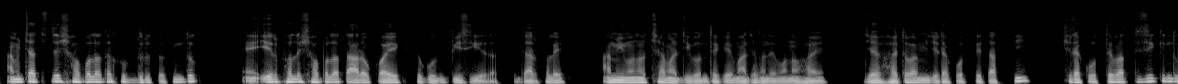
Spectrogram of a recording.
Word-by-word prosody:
আমি 115 +2 +6
চাচ্ছি 130 +1 +2
যে - - +6
সফলতা 120 -1 +3
খুব 120 - 0
দ্রুত 105 -3 -1
কিন্তু 115 +3 +1 0.6
এ - - +1 0.2
এর 115 - +4
ফলে 120 0 +5
সফলতা 110 0 +1
আরো 100 0 +2
কয়েকশ 100 +1 +1 0.2
গুণ 95 -2 +1
পিছিয়ে 90 -5 -1
যাচ্ছে - - -11
যার 90 -1 +1
ফলে 95 -1 +1 0.5
আমি 100 +1 +6
মনে 100 +1 +5
হচ্ছে 100 - -7
আমার 95 0 +3
জীবন 90 -1 0
থেকে 90 0 -1
মাঝে, 90 +2 0
মাঝে 90 -1 +1
মনে 85 0 0
হয় 85 -2 0 0.4
যে 100 - +2
হয়তোবা 95 +2 +2
আমি 95 - +2
যেটা 95 0 +1
করতে 95 +1 -4
চাচ্ছি 100 +9 -1 0.4
সেটা 110 -4 +2
করতে 105 +2 -2
পারতেছি 120 +4 0
কিন্তু 140 -2 +1
100 Hz, 195 wpm, -23 LUFS, 95-115 Hz, 0.6 s, আমি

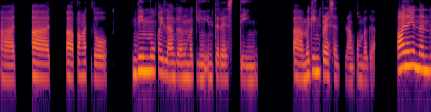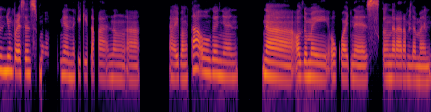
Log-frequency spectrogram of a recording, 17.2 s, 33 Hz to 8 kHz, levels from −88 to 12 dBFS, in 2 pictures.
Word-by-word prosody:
At 165 -2 -1 0.3
at, 180 -3 +4 0.3
ah, 190 -1 +6
pangatlo 190 -4 -2 0.5
hindi 245 +3 +6
mo 245 0 +5
kailangang 190 -5 -1
maging 180 -1 -5
interesting, 175 -2 -5 0.8
ah, 185 -3 +2
maging 240 +6 +2
present 190 -4 0
lang 155 -1 -6
kumbaga. 165 -3 -8 0.4
Okey 275 +3 +11
na - - +9
'yun, 325 -2 +6
nandun 255 -2 +4
'yung 245 - +1
presence 220 -1 0
mo, 215 - -7 0.4
'yan 200 -2 -4
nakikita 195 0 -8
ka 180 -2 -6
ng, 175 -1 -8
ah 165 -1 -6 0.6
ah 180 -2 -4
ibang 175 0 -5
tao 265 -4 +2
ganiyan, 195 -3 -4 0.5
na 210 -2 +4 0.5
although 190 +1 0
may 180 -3 -2
awkwardness 170 -2 -1
kang 175 0 -4
nararamdaman, 165 -3 -3
185 Hz, 125 wpm, -23 LUFS, 175-210 Hz, 0.8 s, Okey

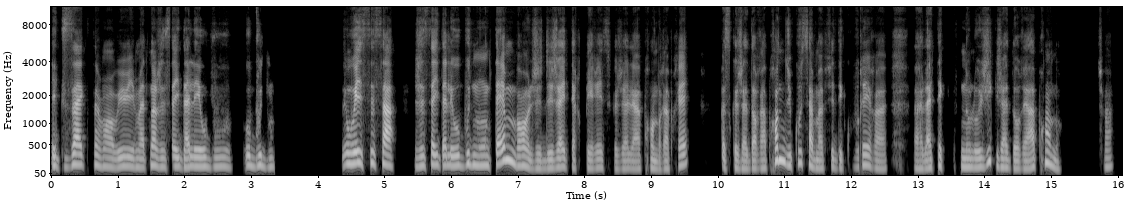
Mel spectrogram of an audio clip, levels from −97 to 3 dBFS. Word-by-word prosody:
Exactement, 140 +1 +2
oui, 135 +3 +1
oui, - - -1
maintenant 130 +5 +1
j'essaye 130 +1 -1
d'aller 135 +2 +3
au 135 0 0
bout 130 0 -7 0.2
au 150 - -1
bout 145 +2 -2
de 130 - -9
mon 130 - -7 1.0
Oui, 175 +3 +6
c'est 185 - -2
ça. 155 -3 +6 0.3
J'essaye 145 +4 0
d'aller 150 0 +2
au 150 - +2
bout 160 +5 -3
de 155 - -3
mon 150 0 -1
thème. 195 - +4
Bon, 145 -4 +3
j'ai 110 +1 -4
déjà 115 +3 +1
été 120 -3 -2
repérer 115 +1 -5
ce 115 - -21
que 105 - -9
j'allais 110 0 -2
apprendre 105 -1 -3
après, 145 +9 0 0.5
parce - - -4
que - - -3
j'adore 110 0 -2
apprendre. 215 - +3
Du 150 -6 -1
coup, 190 - -4
ça 175 - +1
m'a 115 -2 -2
fait 120 - -9
découvrir, 130 +4 -4
heu 105 -1 -2 0.4
heu, 105 0 -3
la 115 +2 +3
technologie 130 +3 -2
que 145 - -9
j'adorais 110 -4 -2
apprendre, 120 - -1 0.5
tu - - -10
vois? 130 +1 -8
130 Hz, 190 wpm, -28 LUFS, 115-150 Hz, 1.0 s, Oui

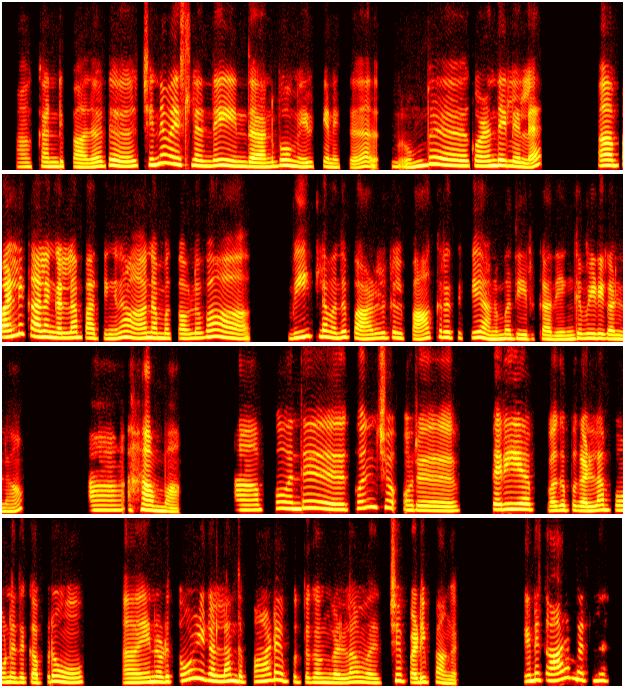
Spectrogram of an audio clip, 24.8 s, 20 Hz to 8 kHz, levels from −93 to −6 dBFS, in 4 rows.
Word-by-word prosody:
ஆ, 200 - -11 0.2
கண்டிப்பா. 210 -1 -2
அதாவது 220 +7 +1 0.3
சின்ன 285 +2 +2
வயசுலேருந்தே 265 -5 +2 0.2
இந்த 215 -2 +2
அனுபவம் 230 +3 +2
இருக்கு 205 +1 -4
எனக்கு. 175 -2 -7 0.5
ரொம்ப 240 - +1 0.4
குழந்தைல 235 -1 +3
இல்ல. 180 - +1 0.7
அ - - +6 0.2
பள்ளி 300 +9 +6
காலங்கள்லாம் 260 -3 +4
பார்த்தீங்கன்னா, 220 +4 0 0.2
நமக்கு 225 -2 -1
அவ்ளோவா 230 +7 -1 0.8
வீட்ல 300 +3 0
வந்து 250 +3 0
பாடல்கள் 225 +5 -1
பார்க்கறதுக்கே 245 +3 -2
அனுமதி 200 +2 -1
இருக்காது 180 -1 -4
எங்க 185 +5 -2
வீடுகள்லலாம். 195 -1 -1 0.7
அ - - 0 0.5
ஆமா, 190 -7 0 0.7
அ - - 0 0.2
அப்போ 250 +5 -7
வந்து 290 +3 +2 0.5
கொஞ்சம் 350 -1 -2
ஒரு 225 -1 0 0.7
பெரிய 265 +2 +4 0.3
வகுப்புகள்லாம் 220 +1 +1
போனதுக்கப்பறம் 220 +1 0 0.5
அ - - +1 0.2
என்னோட 240 +1 +2
தோழிகள்லாம் 300 -7 +2
அந்த 255 - +1
பாடல் 285 +2 0
புத்தகங்கள்லாம் 215 0 -1
வச்சு 200 +9 -3
படிப்பாங்க. 210 -4 0 0.7
எனக்கு 305 +1 0
ஆரம்பத்தில 320 -6 -2
230 Hz, 110 wpm, -21 LUFS, 210-270 Hz, 0.8 s, அ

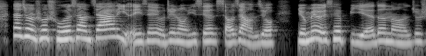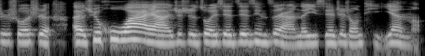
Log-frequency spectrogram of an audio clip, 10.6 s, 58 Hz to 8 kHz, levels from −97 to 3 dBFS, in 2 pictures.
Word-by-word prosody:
那 350 -1 +5
就 330 -1 +5
是 285 - +3
说 285 +2 +2
除 260 -2 +2
了 265 - +6
像 275 -1 +3
家 295 +4 +5
里 310 -4 -1
的 - - -4
一 210 - +1
些 225 +2 -3
有 205 -4 -3
这 225 +3 -3
种 210 -2 -2
一 195 - -6
些 215 +1 -2
小 200 -3 -3
讲 205 -6 -2
究， 185 +1 -3 0.3
有 215 -2 +1
没 245 +5 +3
有 265 -3 +4
一 230 - +2
些 260 +3 +1
别 185 -8 -3
的 225 +3 -2
呢？ 185 -4 -4
就 210 +3 -8
是 205 -1 -9
说 195 -1 -4
是， 195 -2 -4 0.2
呃， 195 -1 +1
去 195 +6 -3
户 250 +1 -2
外 245 -4 +8
啊， 180 -2 +4
就 195 +3 -7
是 195 -1 -5
做 195 +1 -3
一 190 - -2
些 195 -1 -3
接 200 +1 -3
近 195 -1 -7
自 205 +2 -6
然 160 -3 -3
的 165 - -5
一 175 +1 -4
些 185 0 -6
这 195 +2 -7
种 170 -1 -7
体 185 -2 -17
验 185 -4 -4
呢？ - - -15
200 Hz, 305 characters per minute, -22 LUFS, 185-235 Hz, 0.3 s, 外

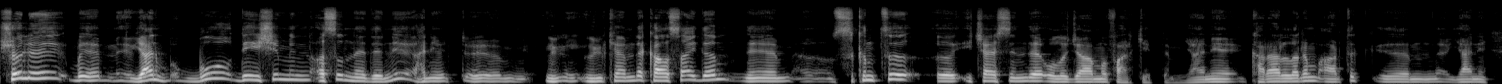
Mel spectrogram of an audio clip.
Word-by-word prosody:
Şöyle, 280 +2 +5
bem 185 -2 0
eee, 160 -3 -8
yani, 170 +3 +6
bu - - -13
bu 235 - -1
değişimin 210 +1 +1
asıl 175 +5 +2
nedeni, 155 - 0
hani, 145 - -2 0.2
ımm, 140 -3 -3 0.2
ül 150 +2 -2
ülkemde 165 +6 0
kalsaydım, 200 +1 +2
emm, 150 +1 +1
ııı, 135 0 -17
sıkıntı, 205 - +1 0.3
ııı, 145 -1 +4
içerisinde 155 +1 0
olacağımı 125 -3 +1
fark 105 -2 -8
ettim. 85 -2 -20
Yani, 125 +5 -4
kararlarım 140 +6 +1
artık, 130 +6 -6 0.2
ımm, 125 -1 -4
yani, 120 +1 -5
150 Hz, 110 wpm, -22 LUFS, 130-190 Hz, 0.3 s, yani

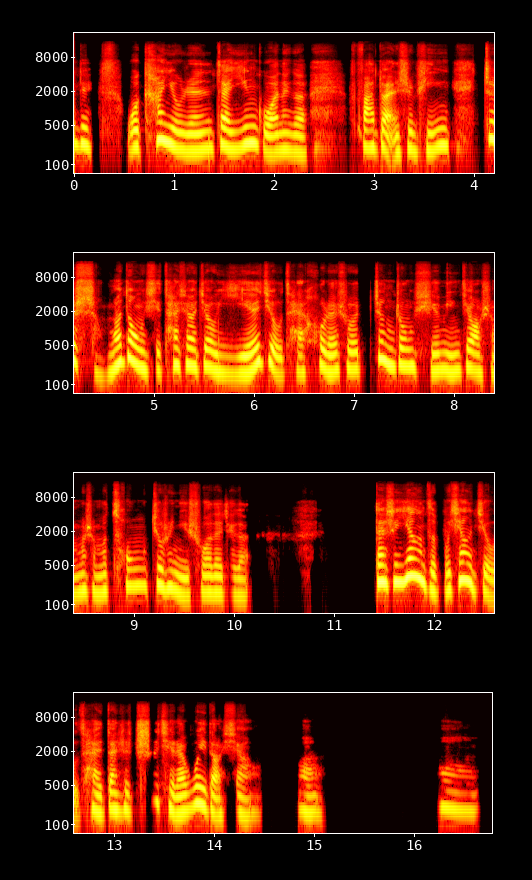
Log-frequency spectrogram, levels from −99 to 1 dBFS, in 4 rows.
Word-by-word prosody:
对。 225 -3 -2 0.3
我 205 +2 +3
看 275 +5 +3
有 210 -5 +3
人 180 +2 +1
在 220 +3 +5
英 225 +6 +1
国 170 -7 +2
那 185 - -2
个 165 -2 -2 0.4
发 205 -1 0
短 185 - +2
视 195 +4 -2
频， 190 +5 -3 0.3
这 295 -2 +3
什 185 -7 -1
么 205 +6 +4
东 245 -7 +5
西？ 185 0 -4
它 225 - -3
叫 220 -1 +1
叫 200 0 +1
野 165 +5 +1
韭 230 -9 +1
菜， 165 +2 -5
后 205 +5 -2
来 170 -1 +2
说 190 +1 -2
正 275 -6 +2
宗 215 -1 0
学 175 -2 -3
名 175 -1 -2
叫 185 -2 +2
什 160 -1 -7
么 175 - -3
什 170 -2 -4
么 170 - -2
葱 215 +5 -4
就 225 0 0
是 200 - -1
你 160 -5 -2
说 165 +2 -3
的 165 0 0
这 155 -1 -11
个。 145 -1 -6 1.3
但 255 - +8
是 255 +1 +3
样 300 -1 +7
子 180 - -1
不 175 +2 -3
像 270 +4 +4
韭 165 -5 -3
菜， 180 -4 -2
但 190 +4 0
是 185 - -4
吃 245 +9 -1
起 205 -6 -2
来 160 0 +3
味 220 +5 +2
道 165 -5 0
像， 155 0 -8 0.3
嗯。 165 -3 -6 1.2
嗯。 185 -3 -7
185 Hz, 225 characters per minute, -24 LUFS, 170-220 Hz, 1.3 s, 但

